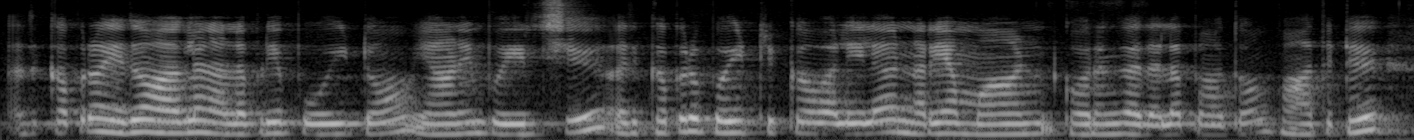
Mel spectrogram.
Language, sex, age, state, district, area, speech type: Tamil, female, 18-30, Tamil Nadu, Erode, rural, spontaneous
